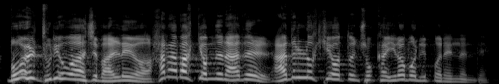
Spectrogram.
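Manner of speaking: loud, high burst of protest; indignant retort. Acted. Preacher protesting as Abraham after nearly losing his nephew, indignant. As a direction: throw the words back in hurt disbelief.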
